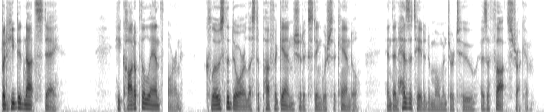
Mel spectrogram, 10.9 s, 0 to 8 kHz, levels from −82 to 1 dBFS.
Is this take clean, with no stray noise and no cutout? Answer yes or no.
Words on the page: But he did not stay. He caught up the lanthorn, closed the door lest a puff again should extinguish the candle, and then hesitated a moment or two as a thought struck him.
no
